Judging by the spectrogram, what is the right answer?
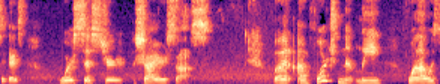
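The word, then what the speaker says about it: Worcestershire sauce: How do How do we pronounce it, guys? were sister Shire sauce.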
